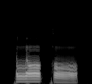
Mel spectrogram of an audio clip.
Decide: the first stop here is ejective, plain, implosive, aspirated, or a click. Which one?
plain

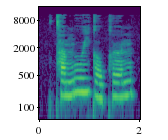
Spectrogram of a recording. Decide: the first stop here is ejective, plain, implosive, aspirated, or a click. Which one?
aspirated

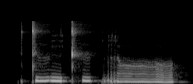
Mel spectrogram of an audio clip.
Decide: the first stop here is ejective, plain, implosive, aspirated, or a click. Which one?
plain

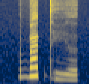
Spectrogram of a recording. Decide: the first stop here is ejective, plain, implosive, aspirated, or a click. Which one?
implosive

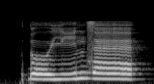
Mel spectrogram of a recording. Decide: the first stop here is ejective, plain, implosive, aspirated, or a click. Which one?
implosive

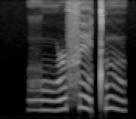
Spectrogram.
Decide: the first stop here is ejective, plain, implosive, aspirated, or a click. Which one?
ejective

